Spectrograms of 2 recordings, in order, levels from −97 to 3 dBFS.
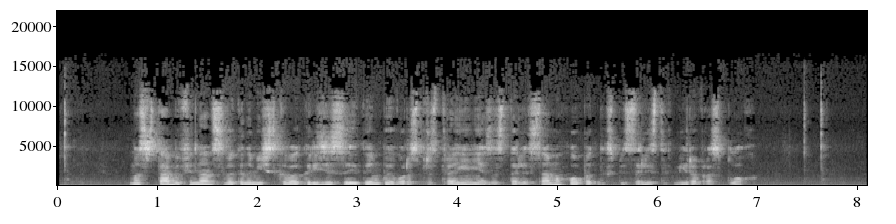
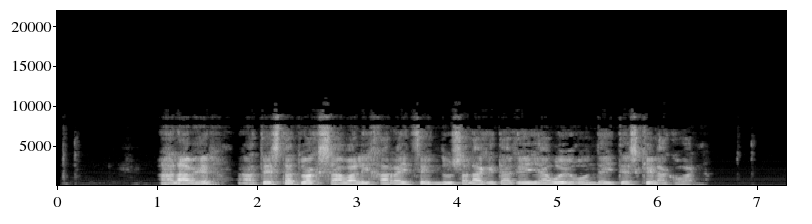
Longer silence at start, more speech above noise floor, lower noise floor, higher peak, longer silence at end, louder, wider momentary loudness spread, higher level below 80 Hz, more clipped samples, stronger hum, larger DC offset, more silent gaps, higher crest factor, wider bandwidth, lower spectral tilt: second, 0.05 s vs 1.05 s; second, 26 dB vs 51 dB; second, -43 dBFS vs -69 dBFS; about the same, 0 dBFS vs 0 dBFS; second, 0.4 s vs 0.85 s; about the same, -16 LUFS vs -18 LUFS; about the same, 12 LU vs 11 LU; first, -44 dBFS vs -64 dBFS; neither; first, 50 Hz at -40 dBFS vs none; neither; neither; about the same, 18 dB vs 18 dB; first, 15 kHz vs 9.2 kHz; second, -4 dB/octave vs -5.5 dB/octave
